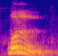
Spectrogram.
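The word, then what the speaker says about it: قُلْ: আমার সাথে বলুন কুল কুল। এখানে খুল যদি বলেন তাহলে ভুল হবে, এখানে বলতে হবে কুল। কফ লাম পেশ কুল।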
